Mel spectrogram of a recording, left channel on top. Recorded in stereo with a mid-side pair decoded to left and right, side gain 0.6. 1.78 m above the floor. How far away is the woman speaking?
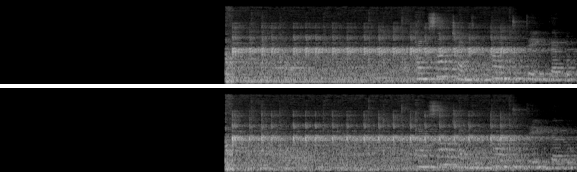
About 0.8 m.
